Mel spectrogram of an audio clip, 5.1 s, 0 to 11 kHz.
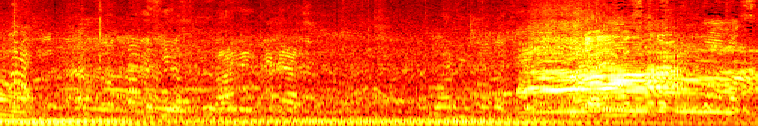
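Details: Sahiwal bull calf at a Mymensingh cattle market, Bangladesh, April 2025, gives one mid-pitched moo near the end, under a loud, steady low engine rumble with people talking nearby.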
